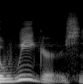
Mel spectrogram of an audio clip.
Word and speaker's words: Uyghurs: Again, one of the prayer requests here mentions China, and maybe you had a little trouble pronouncing that word if you haven't heard us say it before. The Uyghurs is how you say that.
